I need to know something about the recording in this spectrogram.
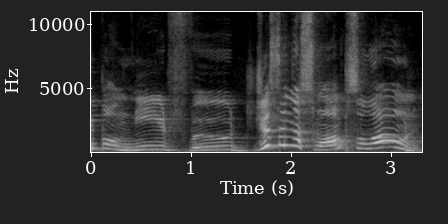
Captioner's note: none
